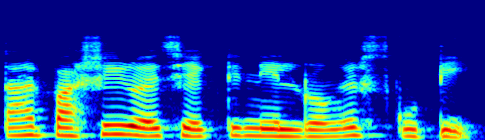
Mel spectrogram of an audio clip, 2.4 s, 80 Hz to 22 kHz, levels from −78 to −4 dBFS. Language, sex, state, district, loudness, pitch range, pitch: Bengali, female, Tripura, West Tripura, -16 LUFS, 195-220 Hz, 210 Hz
